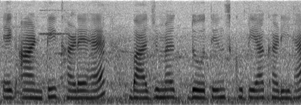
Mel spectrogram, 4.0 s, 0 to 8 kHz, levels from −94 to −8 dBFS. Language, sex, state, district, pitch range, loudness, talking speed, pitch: Hindi, female, Gujarat, Valsad, 210-225 Hz, -17 LUFS, 150 wpm, 215 Hz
